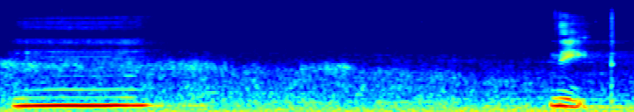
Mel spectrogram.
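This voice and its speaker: A woman's voice: sits high, monotone, drawn-out words. An actress in an audio drama playing a sly, efficient and friendly female officer. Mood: teasing, sly. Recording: clearly noisy background.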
